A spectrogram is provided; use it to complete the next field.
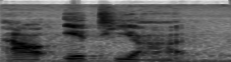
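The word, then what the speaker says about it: الاتحاد: And Etihad is actually pronounced Al-Ittihad in the Arabic language.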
